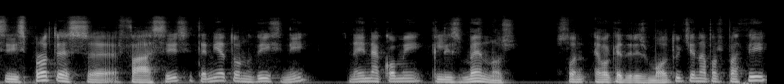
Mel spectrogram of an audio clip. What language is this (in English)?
Greek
